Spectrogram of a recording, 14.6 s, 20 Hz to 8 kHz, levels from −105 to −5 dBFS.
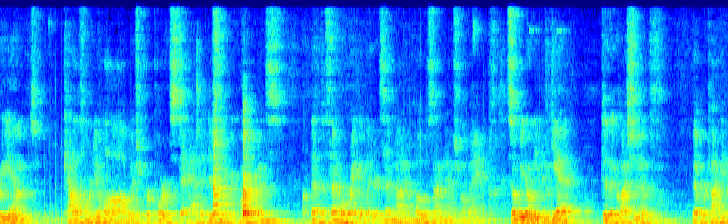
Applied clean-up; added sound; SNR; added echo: none; Gunshot, gunfire; 20 dB; reverberation time 1.0 s.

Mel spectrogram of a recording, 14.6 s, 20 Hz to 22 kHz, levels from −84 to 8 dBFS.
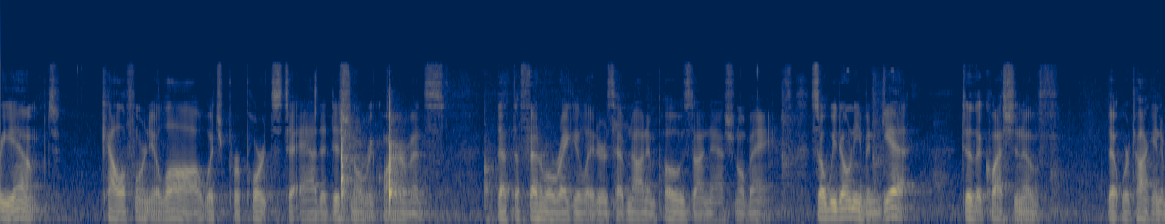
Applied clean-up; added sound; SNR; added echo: none; none; none; none.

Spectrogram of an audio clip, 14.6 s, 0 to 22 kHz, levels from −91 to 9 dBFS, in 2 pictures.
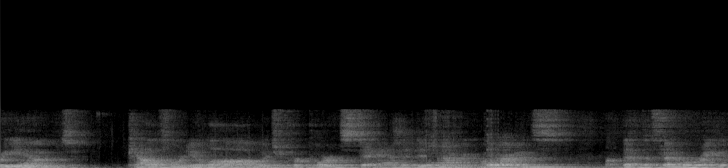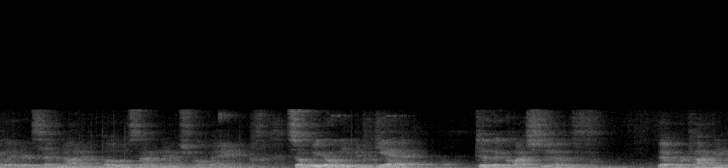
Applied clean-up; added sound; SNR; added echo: neural separator model SepFormer DNS4.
